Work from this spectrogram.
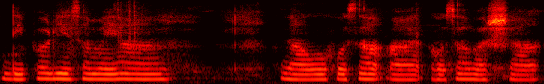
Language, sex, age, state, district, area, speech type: Kannada, female, 18-30, Karnataka, Dakshina Kannada, rural, spontaneous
